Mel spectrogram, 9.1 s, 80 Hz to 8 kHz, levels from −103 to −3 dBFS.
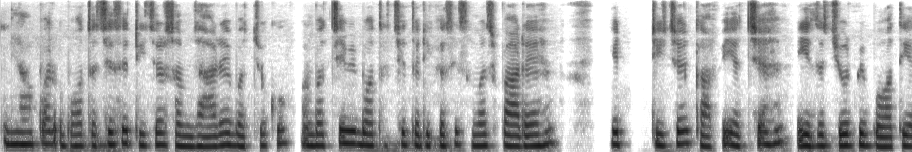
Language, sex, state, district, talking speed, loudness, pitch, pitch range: Hindi, female, Bihar, Darbhanga, 195 wpm, -19 LUFS, 220 Hz, 210-235 Hz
